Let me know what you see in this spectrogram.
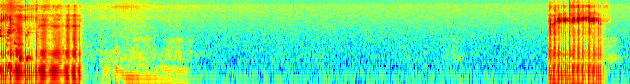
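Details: Mack the bulldog snoring: loud, rough snorts at the start and end, separated by a long quiet stretch with a faint rumbling breath.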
